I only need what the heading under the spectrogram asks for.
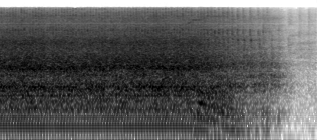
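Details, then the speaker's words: Yard-sale Weed Eater (MTD) push mower on old fuel after gummy buildup trouble: brisk, even beat about four per second, then shut off and winding down; runs normally. "i think i'm going to put this outside and i'm going to let it run for a while they ran really good"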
